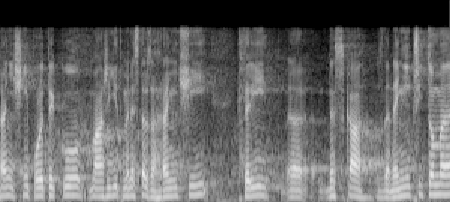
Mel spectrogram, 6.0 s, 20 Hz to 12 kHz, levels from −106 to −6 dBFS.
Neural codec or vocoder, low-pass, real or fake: codec, 16 kHz, 8 kbps, FreqCodec, larger model; 7.2 kHz; fake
